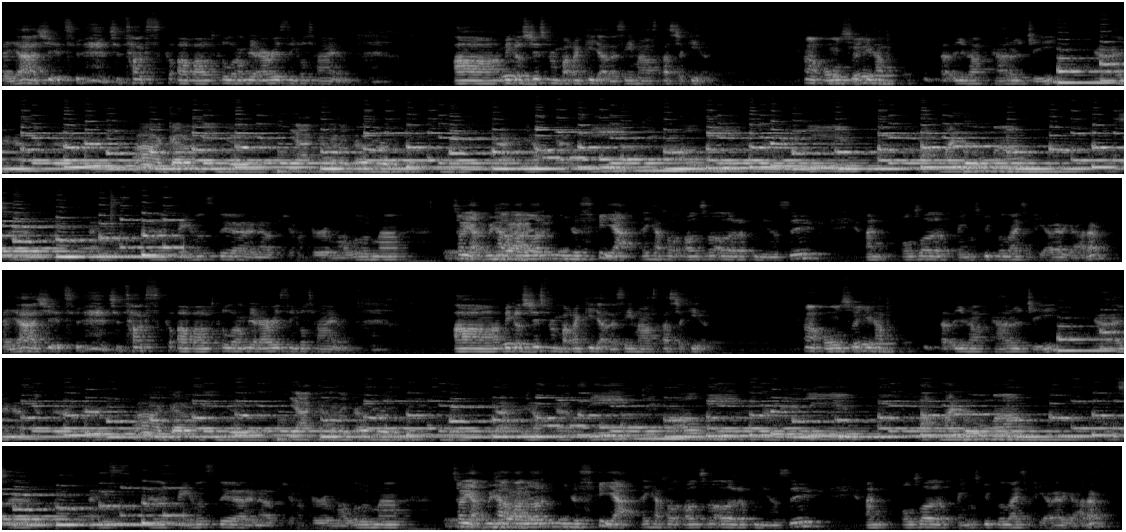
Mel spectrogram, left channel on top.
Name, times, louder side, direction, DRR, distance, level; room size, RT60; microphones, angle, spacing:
voice 1, 0.0-3.8 4.5-7.0 8.0-8.9 9.4-10.6 10.9-12.3 14.1-15.5 16.1-19.8 20.4-21.5 22.2-22.9 23.3-23.6 23.8-25.2 25.5-26.4 27.0-30.7 31.1-33.5, equal, 15° right, 2.6 m, -32 dB
voice 2, 5.0-5.3 8.3-8.9 12.5-14.1 14.5-15.9 26.9-27.1 27.4-28.1, left 3 dB, 55° left, 0.7 m, -30 dB
sound 1, 10.5-24.3, left 4 dB, 90° left, 1.2 m, -23 dB
16.5 x 7.3 x 4.4 m
head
